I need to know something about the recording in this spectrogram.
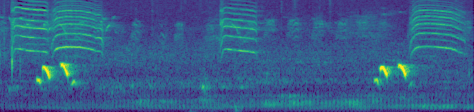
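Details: Territorial fight between barking deer in the Himalaya, the loser running off: three drawn-out, strongly harmonic barks separated by pauses, each paired with a low, quick two-note call over a faint rustling background.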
